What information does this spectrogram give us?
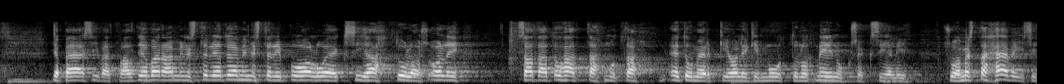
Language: Finnish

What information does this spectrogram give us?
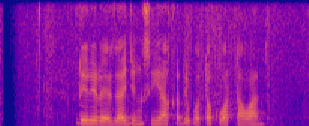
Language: Sundanese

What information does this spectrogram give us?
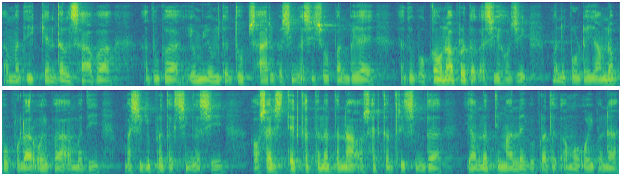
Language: Manipuri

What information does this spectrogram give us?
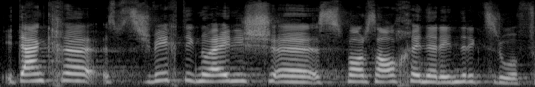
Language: Swiss German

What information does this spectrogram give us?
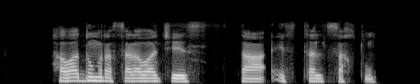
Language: Pashto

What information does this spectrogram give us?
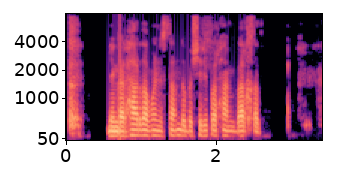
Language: Pashto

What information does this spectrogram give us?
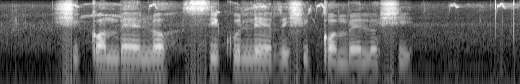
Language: Tsonga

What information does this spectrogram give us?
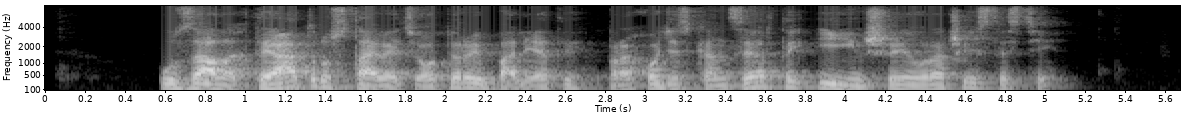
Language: Belarusian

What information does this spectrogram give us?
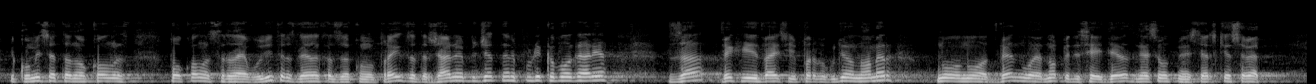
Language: Bulgarian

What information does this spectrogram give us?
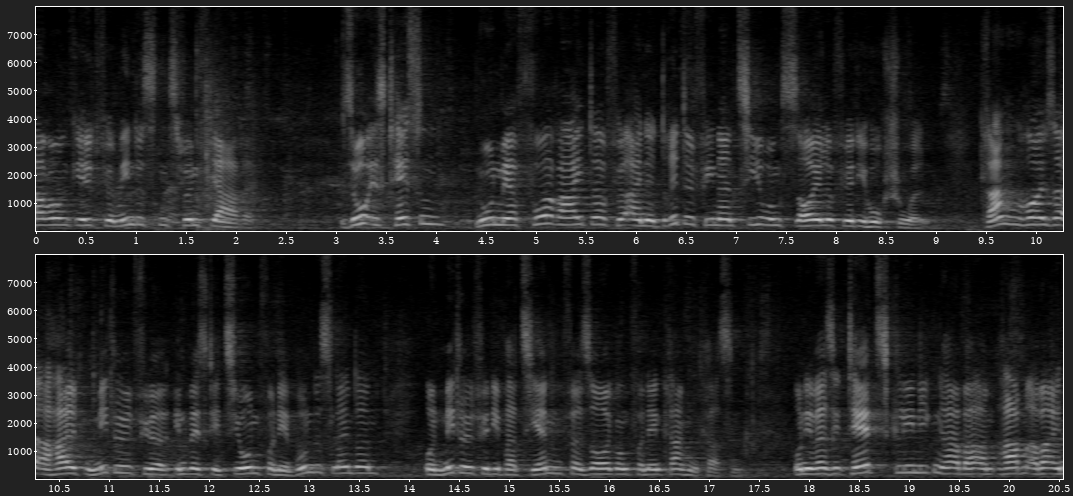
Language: German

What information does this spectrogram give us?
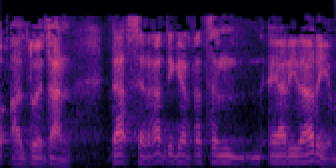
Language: Basque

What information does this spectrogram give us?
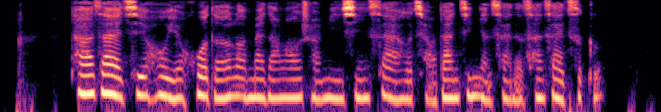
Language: Chinese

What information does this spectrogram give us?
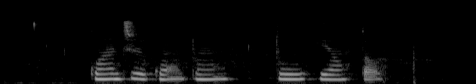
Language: Chinese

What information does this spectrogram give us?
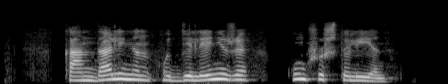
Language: Mari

